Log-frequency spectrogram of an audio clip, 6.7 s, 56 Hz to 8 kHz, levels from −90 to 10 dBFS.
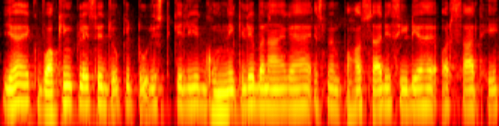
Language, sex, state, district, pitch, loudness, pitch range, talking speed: Hindi, male, Delhi, New Delhi, 125 Hz, -21 LUFS, 120-130 Hz, 215 wpm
